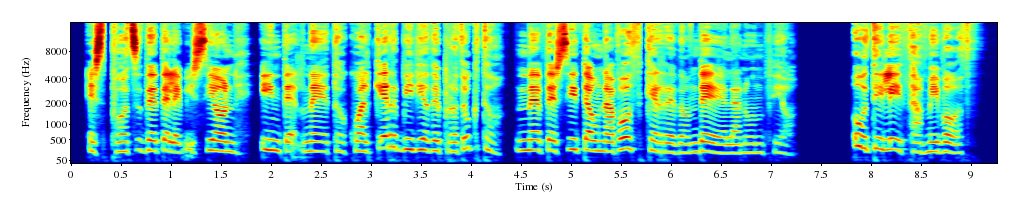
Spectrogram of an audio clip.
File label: PUBLI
